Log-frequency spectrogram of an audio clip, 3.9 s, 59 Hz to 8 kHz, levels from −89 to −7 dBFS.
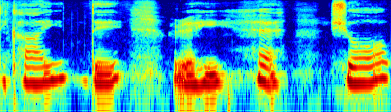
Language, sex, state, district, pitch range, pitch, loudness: Hindi, female, Himachal Pradesh, Shimla, 210-265 Hz, 230 Hz, -16 LUFS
